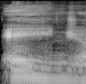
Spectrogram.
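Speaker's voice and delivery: soft, slow monster answer; imitated monster, drawn out. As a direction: answer like a dazed creature. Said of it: "Do you know who she is?".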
